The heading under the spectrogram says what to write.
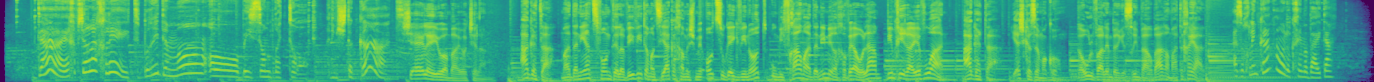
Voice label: radio; Brie de Meaux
